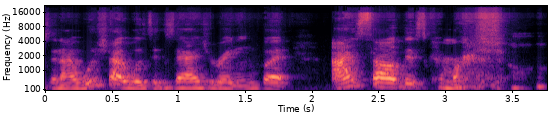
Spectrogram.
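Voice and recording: A raspy, amused put-on character voice at middle pitch and moderate pace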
